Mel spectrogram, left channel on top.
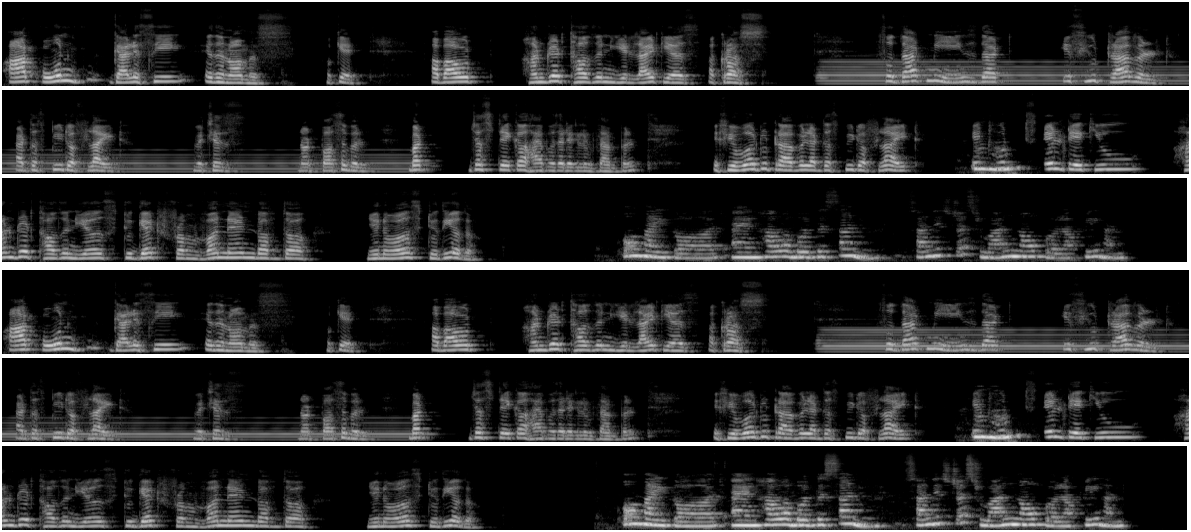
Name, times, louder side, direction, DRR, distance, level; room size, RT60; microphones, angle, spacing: voice 1, 0.0-2.8 3.4-3.6 4.3-4.8 5.2-7.6 8.8-10.0 10.6-11.6 12.0-13.1 13.8-14.2 14.8-15.6 15.9-16.1 16.5-18.5 19.0-21.0 21.6-21.9 22.3-23.3 23.6-26.8 27.4-28.5, left 2 dB, 15° left, 0.4 m, -24 dB
Wind instrument woodwind instrument, 8.1-16.2, right 3 dB, 5° right, 1.1 m, -37 dB
voice 2, 21.6-22.0 29.9-32.6 32.9-35.0, right 4 dB, 75° right, 0.6 m, -18 dB
3.3 x 2.9 x 2.3 m
head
